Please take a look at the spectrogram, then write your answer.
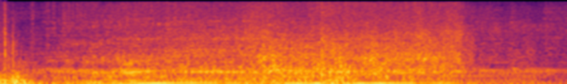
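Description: A very small car with two British occupants drives toward a border crossing, its engine revving and humming steadily up close for a few seconds before easing off at the end.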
